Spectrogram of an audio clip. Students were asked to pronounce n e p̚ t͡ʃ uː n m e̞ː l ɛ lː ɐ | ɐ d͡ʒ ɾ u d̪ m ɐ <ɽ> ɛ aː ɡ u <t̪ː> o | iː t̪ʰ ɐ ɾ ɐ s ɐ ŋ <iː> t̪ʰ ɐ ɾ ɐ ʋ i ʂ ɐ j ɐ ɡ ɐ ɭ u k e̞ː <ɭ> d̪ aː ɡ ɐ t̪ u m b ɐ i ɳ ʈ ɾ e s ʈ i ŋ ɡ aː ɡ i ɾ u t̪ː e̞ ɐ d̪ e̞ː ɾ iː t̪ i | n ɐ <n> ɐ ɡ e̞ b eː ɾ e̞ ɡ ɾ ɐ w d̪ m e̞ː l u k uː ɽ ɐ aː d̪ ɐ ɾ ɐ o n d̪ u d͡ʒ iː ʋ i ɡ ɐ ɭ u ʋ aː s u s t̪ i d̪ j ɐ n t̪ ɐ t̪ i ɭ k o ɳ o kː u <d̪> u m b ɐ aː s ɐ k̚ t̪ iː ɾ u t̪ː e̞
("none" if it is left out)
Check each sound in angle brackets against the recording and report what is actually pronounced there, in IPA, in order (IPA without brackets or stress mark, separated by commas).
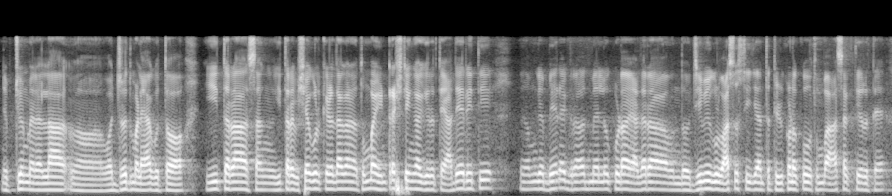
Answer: ɭ, t̪ː, iː, ɭ, m, t̪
